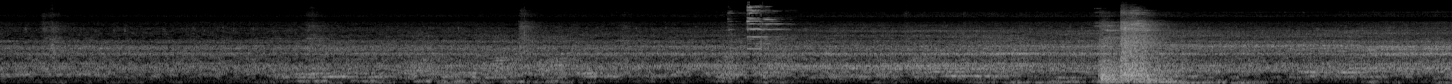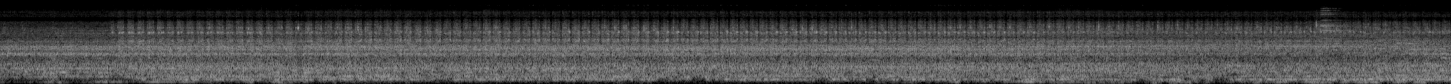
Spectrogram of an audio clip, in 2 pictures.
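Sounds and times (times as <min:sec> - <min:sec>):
milling machine running: 0:11.9 - 0:29.0.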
